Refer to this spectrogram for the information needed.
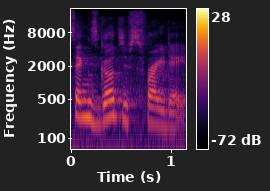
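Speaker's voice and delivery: put-on, super strong English accent. A French speaker explains what TGIF stands for, in an English accent. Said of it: "vous allez voir mon super accent, accent anglais".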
